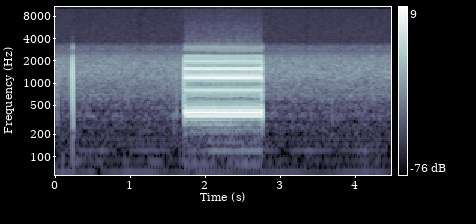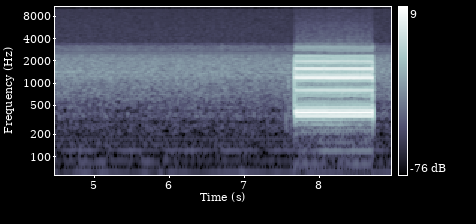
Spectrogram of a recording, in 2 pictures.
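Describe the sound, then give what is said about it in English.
A telephone ringback tone from an Independent (non-Bell System) telephone company sounds twice over a faint line hiss, each ring a steady buzzy tone lasting about a second, separated by roughly six seconds of quiet hiss. “Well, the pitch of that tone is very close to the Bell System's City Ring, but it's clearly different.”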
